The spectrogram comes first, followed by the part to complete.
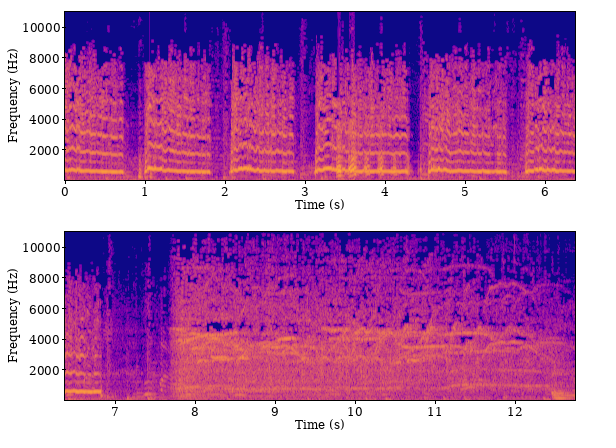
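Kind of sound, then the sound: bird, turkey gobbling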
